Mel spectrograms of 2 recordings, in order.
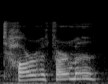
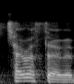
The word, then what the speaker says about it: terra firma: team do you say tara firma do you know the expression tara firm and and would you pronounce it no it's terra therma because there's an e in terra therma oh oh that's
